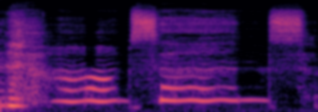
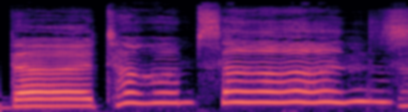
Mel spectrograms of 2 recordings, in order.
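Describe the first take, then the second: First: Higher, softer and stretched; high slow echo. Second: Slow stretched name; drawn-out quote. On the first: Echoing her cohost, high and stretched out. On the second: Cohosts savoring the name, stretched out slowly. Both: Retold or imitated.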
